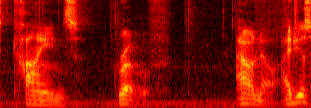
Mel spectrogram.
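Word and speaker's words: Kynesgrove: the name of that village because most people pronounce it like i just did kinesgrove but it's named after the god kind so it's kinds growth i don't know i just always found that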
